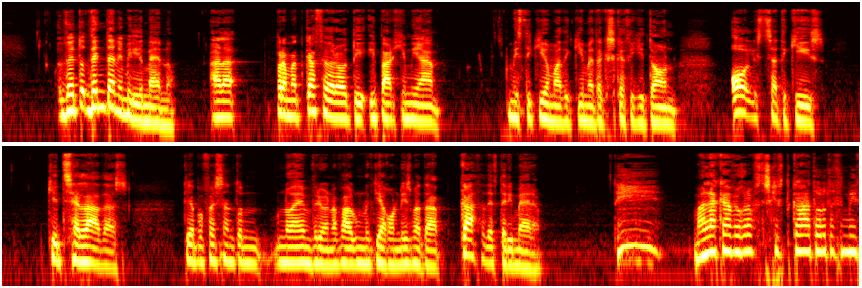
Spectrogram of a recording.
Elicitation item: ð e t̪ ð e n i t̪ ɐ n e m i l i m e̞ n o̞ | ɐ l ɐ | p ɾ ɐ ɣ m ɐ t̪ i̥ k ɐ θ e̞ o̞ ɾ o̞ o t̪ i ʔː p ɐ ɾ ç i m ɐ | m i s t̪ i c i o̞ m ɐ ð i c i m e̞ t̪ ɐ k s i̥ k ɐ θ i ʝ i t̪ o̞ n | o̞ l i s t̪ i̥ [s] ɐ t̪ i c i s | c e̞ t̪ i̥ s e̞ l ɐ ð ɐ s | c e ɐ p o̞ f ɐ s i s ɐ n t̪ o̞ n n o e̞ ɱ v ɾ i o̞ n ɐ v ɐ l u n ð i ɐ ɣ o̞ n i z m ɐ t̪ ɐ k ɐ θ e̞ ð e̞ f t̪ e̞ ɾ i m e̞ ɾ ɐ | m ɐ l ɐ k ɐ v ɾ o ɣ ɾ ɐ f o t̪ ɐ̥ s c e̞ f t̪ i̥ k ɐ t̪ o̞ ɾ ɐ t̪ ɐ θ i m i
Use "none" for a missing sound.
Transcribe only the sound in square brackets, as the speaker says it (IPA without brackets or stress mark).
s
